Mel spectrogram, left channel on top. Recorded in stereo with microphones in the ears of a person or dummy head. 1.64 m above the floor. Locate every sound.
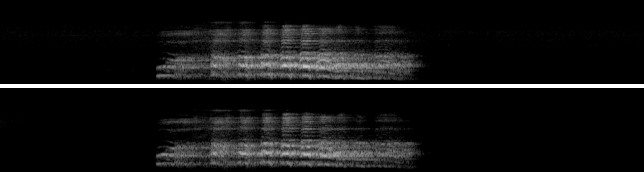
1.6 s laughter: 25° right (ahead or behind), 1.4 m; by 4.1 s 80° left, 1.4 m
